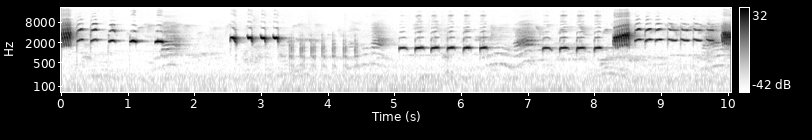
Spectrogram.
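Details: Lively Asian pied starling song from Indonesia, full isian style meant to stir and train kept songbirds: mixed squeaks and clear whistles, soft rapid ticks, then two runs of evenly repeated piping notes and loud harsh bursts.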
